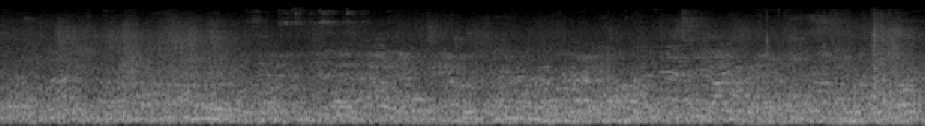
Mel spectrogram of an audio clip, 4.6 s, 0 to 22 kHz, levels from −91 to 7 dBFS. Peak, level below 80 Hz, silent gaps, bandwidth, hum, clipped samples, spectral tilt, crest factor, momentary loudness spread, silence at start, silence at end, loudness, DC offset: -22 dBFS; -74 dBFS; none; 16.5 kHz; none; under 0.1%; -5 dB/octave; 12 dB; 2 LU; 0 s; 0 s; -35 LUFS; under 0.1%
